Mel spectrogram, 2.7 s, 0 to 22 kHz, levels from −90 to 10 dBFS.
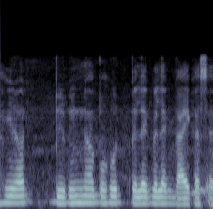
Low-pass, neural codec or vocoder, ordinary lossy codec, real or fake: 7.2 kHz; codec, 16 kHz, 8 kbps, FreqCodec, smaller model; none; fake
